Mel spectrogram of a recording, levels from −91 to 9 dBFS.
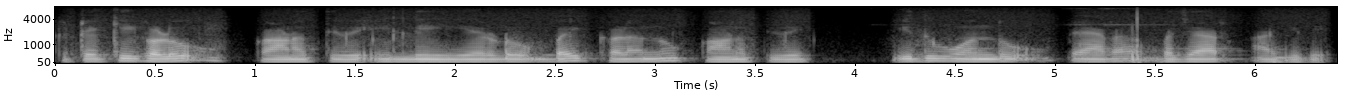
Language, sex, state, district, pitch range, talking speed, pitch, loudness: Kannada, female, Karnataka, Bidar, 105-120 Hz, 110 wpm, 110 Hz, -21 LUFS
